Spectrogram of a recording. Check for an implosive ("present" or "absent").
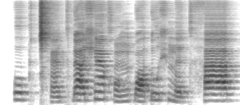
present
